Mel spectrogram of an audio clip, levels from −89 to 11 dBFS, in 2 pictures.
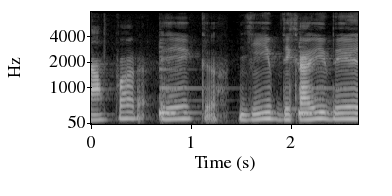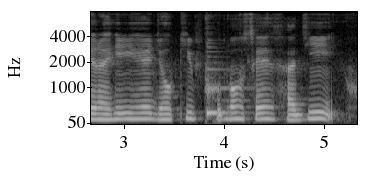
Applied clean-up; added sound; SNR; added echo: none; Plucked string instrument; 8 dB; none.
